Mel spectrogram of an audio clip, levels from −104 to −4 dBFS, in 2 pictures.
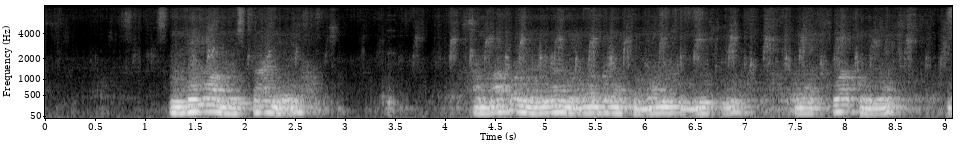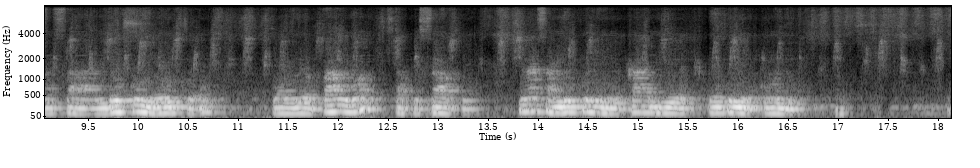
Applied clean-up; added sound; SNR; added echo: neural separator model SepFormer DNS4.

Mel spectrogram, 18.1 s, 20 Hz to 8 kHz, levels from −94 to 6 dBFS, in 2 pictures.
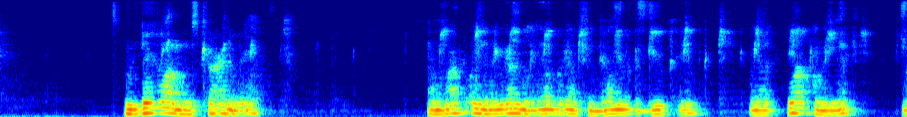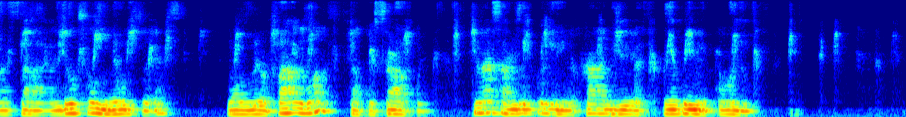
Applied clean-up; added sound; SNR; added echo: neural mask model DeepFilterNet 3.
